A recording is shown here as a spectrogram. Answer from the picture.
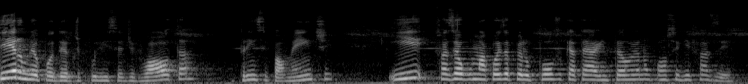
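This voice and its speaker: A woman speaks at a fairly high pitch. She has an ordinary speaking voice. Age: 60s. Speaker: public prosecutor and political candidate. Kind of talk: TV interview.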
